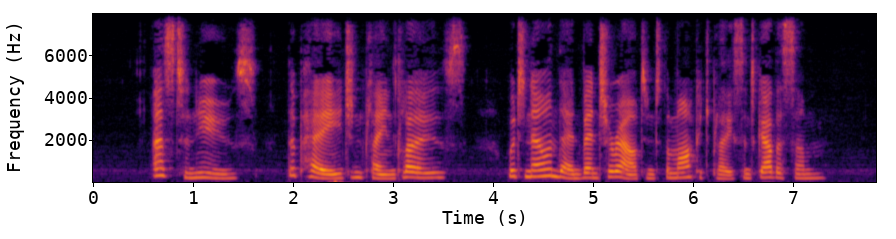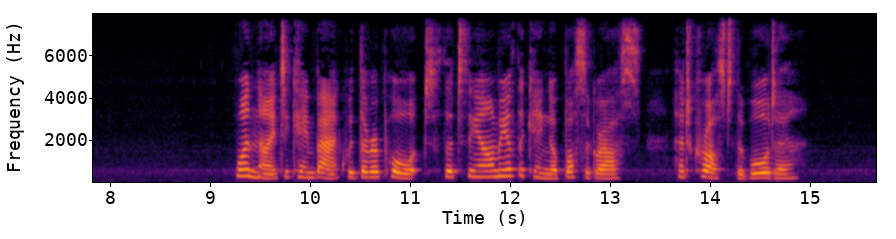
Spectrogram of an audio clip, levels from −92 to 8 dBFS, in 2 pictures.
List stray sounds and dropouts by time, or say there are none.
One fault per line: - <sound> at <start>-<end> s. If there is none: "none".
none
